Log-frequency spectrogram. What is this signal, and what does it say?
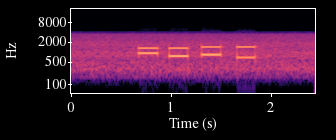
DTMF, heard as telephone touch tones, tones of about 170 ms, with phone line noise. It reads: 0593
